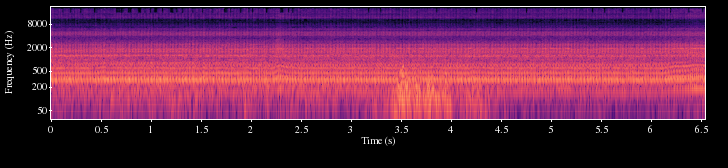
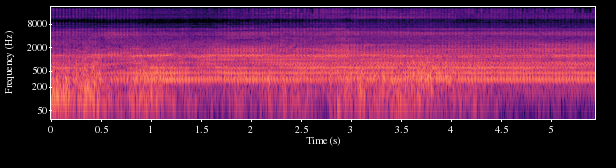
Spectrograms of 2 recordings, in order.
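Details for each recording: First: Thunder Tiger EB4 S2 nitro RC car with aftermarket exhaust, just started and warming up in cold weather: high buzzy single-cylinder scream, steady then climbing, slightly burbly; owner thinks it's running a little rich and will adjust tuning. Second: Thunder Tiger EB4 S2 nitro buggy with an aftermarket exhaust, just started in cold weather and warming up: very loud, high, buzzy steady drone with a sharp rasp and no misses. Even idle, possibly running slightly rich.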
